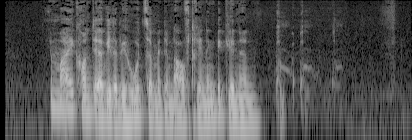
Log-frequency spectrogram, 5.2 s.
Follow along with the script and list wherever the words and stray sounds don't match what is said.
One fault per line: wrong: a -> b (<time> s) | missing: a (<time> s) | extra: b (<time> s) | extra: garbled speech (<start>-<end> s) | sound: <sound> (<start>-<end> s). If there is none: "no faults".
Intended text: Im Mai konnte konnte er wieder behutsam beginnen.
missing: konnte (1.2 s)
extra: mit dem Lauftraining (1.9 s)
sound: cough (3.4-4.3 s)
